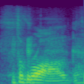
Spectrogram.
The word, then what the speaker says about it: Throg: But yeah, that's basically Throg. – Okay, so we have. – Wait, how'd you spell it in the thing? – T-H-R-O-G. – Okay. – Throg.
